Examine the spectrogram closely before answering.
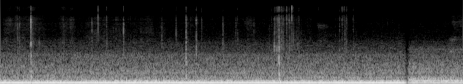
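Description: A snack bag crinkles as a hand reaches into it.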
